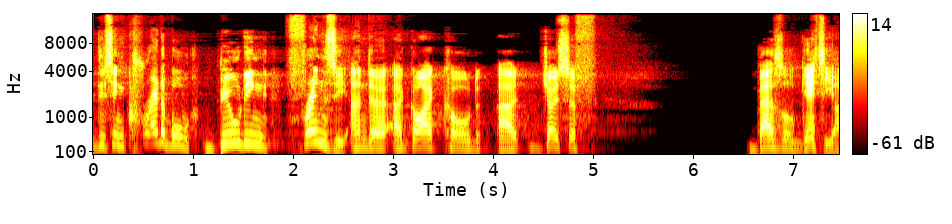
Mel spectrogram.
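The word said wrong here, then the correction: Bazalgette: Basil Jet.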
